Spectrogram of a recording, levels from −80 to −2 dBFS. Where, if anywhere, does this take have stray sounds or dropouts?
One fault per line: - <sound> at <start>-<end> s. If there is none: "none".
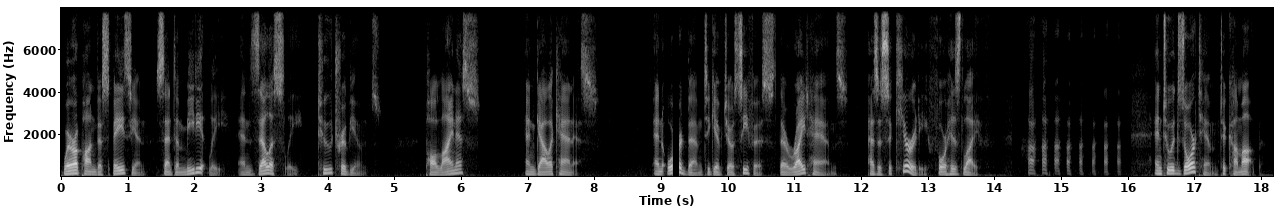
- dropout at 9.2-9.3 s
- laugh at 14.4-15.9 s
